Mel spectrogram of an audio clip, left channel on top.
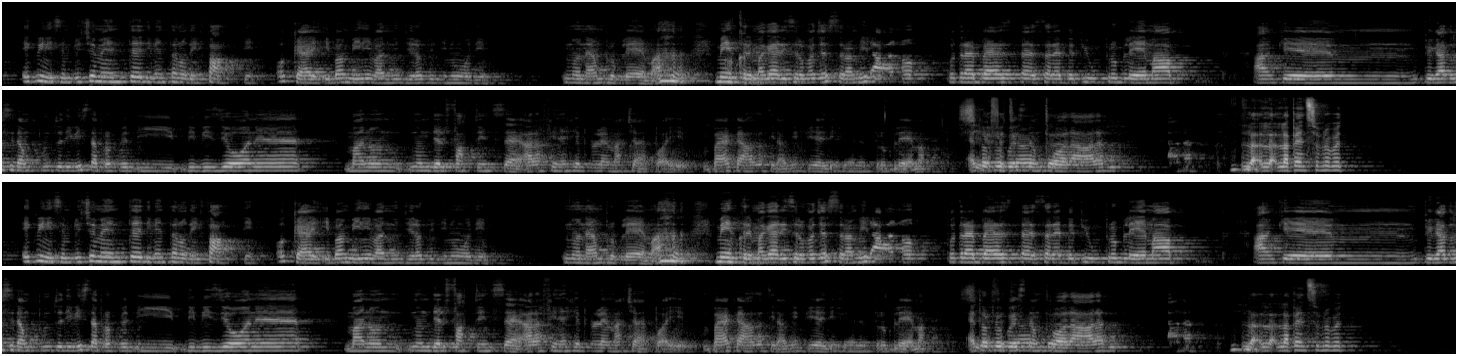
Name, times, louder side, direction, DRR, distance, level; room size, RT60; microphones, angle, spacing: voice 1, 0.2-4.9 5.6-9.2 9.4-11.7 12.5-17.5 18.0-23.8 24.2-25.7 26.2-26.4 26.8-27.0, right 1 dB, 15° right, 1.3 m, -31 dB
voice 2, 7.4-7.7 24.1-25.2 26.9-27.9, left 5 dB, 75° left, 0.7 m, -30 dB
26.5 x 11.5 x 4.5 m
head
